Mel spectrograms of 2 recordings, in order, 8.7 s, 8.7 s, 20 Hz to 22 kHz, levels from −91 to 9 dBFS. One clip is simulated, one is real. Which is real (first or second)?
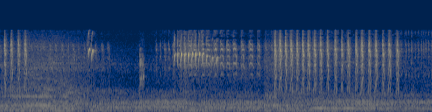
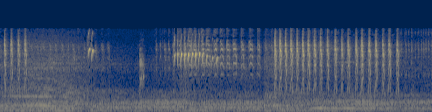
second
